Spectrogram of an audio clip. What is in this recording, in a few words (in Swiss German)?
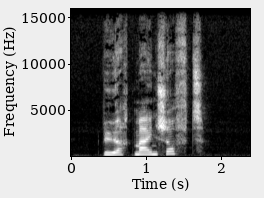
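"buechgemeinschaft", Alsatian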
